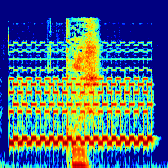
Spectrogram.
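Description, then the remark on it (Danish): A telephone rings with a steady, trilling electronic tone that fills nearly the whole moment, loud. A single short spoken word breaks in briefly partway through. “Oh, undskyld, det er min telefon, der ringer.”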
